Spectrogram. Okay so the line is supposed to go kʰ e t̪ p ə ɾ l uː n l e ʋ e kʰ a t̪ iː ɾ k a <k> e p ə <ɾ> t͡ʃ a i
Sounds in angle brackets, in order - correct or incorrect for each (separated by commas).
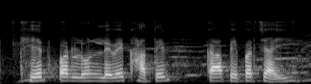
incorrect, correct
